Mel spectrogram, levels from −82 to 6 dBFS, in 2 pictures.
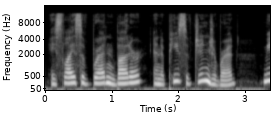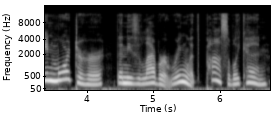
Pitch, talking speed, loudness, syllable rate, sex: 225 Hz, 185 wpm, -15 LUFS, 5.9 syllables/s, female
